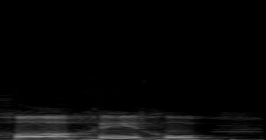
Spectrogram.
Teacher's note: Terus masuk khala, di hujung kerongkong.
